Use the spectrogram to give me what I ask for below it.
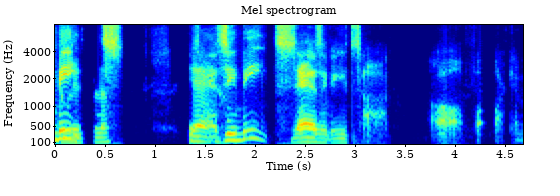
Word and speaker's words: Zazie Beetz: Oh, I think that's Zazzy the way it's pronounced. Beats. Yeah. Zazzy Beats.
